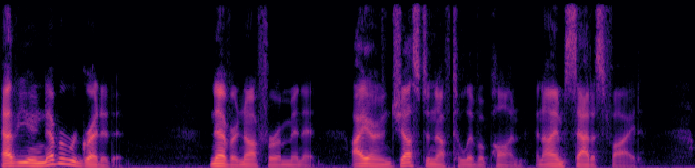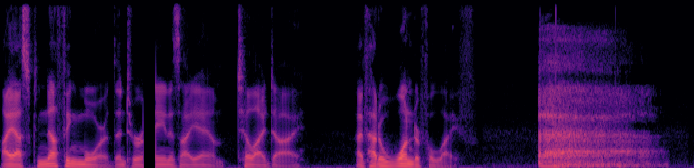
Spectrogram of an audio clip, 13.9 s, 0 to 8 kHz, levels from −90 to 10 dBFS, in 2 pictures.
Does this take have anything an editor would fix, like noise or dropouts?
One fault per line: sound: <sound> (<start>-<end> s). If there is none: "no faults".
sound: dropout (8.4-8.5 s)
sound: sigh (12.3-13.7 s)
